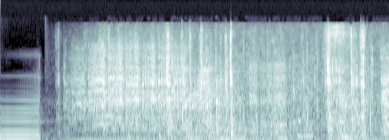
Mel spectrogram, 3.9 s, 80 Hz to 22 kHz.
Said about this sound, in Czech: Prosím tě, při opakovaném startování nechávej aspoň takové 15-sekundové intervaly nebo vící baterku.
